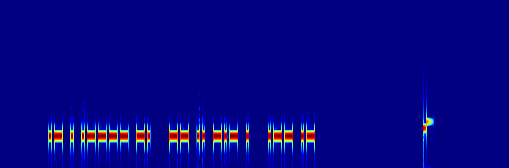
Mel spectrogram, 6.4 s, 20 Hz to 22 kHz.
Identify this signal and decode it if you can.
Morse code, heard as a keyed tone, about 36 wpm, 700 Hz. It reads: AE1N MIKE WA
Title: K1USN SST QSO Practice - 35wpm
